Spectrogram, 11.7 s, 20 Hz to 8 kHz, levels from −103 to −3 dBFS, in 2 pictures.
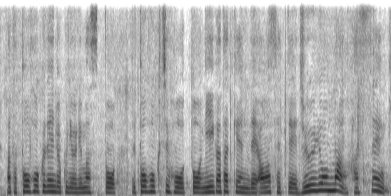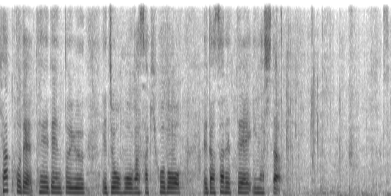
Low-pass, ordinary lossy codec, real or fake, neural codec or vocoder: none; none; fake; codec, 16 kHz, 8 kbps, FreqCodec, smaller model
